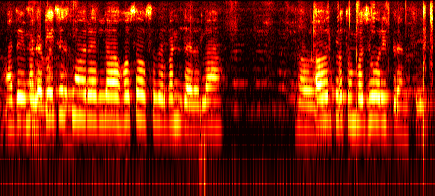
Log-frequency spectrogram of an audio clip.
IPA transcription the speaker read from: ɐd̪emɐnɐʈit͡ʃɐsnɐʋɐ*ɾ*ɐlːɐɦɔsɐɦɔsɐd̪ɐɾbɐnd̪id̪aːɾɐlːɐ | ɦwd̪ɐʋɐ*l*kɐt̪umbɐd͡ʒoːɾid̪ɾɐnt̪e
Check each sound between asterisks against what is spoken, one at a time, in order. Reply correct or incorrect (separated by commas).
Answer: correct, incorrect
